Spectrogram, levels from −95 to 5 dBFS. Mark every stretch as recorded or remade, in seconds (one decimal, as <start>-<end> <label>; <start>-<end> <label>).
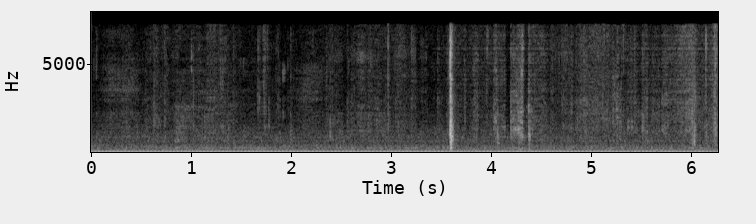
0.0-3.4 recorded; 3.4-4.6 remade; 4.6-5.4 recorded; 5.4-6.3 remade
